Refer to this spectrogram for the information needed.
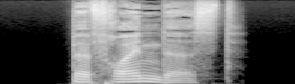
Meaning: inflection of befreunden: 1. second-person singular present 2. second-person singular subjunctive I
- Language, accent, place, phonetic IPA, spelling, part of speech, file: German, Germany, Berlin, [bəˈfʁɔɪ̯ndəst], befreundest, verb, De-befreundest.ogg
